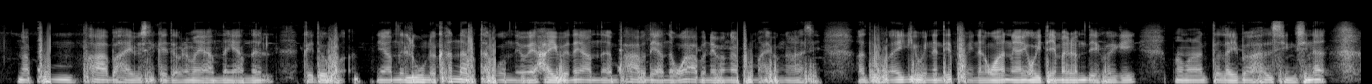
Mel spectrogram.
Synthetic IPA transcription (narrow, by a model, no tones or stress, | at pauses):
ŋapːumpʰabɐɦajbɐsikɐjdɐwɾɐmɐjamnɐjamnɐkɐjdɐwbɐ̰jamnɐlunɐkʰɐnːabɐtʰabɐkɐmnebɐhajbɐdɐjamnɐpʰabɐdɐjamnɐwabɐnebɐŋapumhajbɐŋasiɐdubɐɐjɡiojnɐdetʰojnɐwanŋajojtemɐɾɐmdiɐkʰojɡimɐmɾak̚tɐlɐjbɐːhɐlsiŋsinɐ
